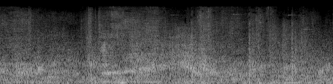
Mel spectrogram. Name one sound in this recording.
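A creature growls and snarls close by.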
